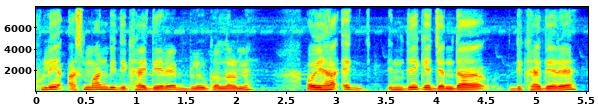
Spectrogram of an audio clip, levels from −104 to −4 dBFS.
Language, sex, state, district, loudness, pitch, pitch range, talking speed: Hindi, male, Arunachal Pradesh, Papum Pare, -16 LUFS, 175 Hz, 165-190 Hz, 195 wpm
